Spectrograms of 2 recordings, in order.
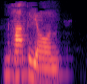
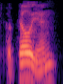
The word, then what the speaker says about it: Papillion: And then this one will be funny because it's a French word for butterfly, which would typically be pronounced papillon, but because we're white and Midwestern, it's papillion. P-A-P-I-L-L-I-O-N.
